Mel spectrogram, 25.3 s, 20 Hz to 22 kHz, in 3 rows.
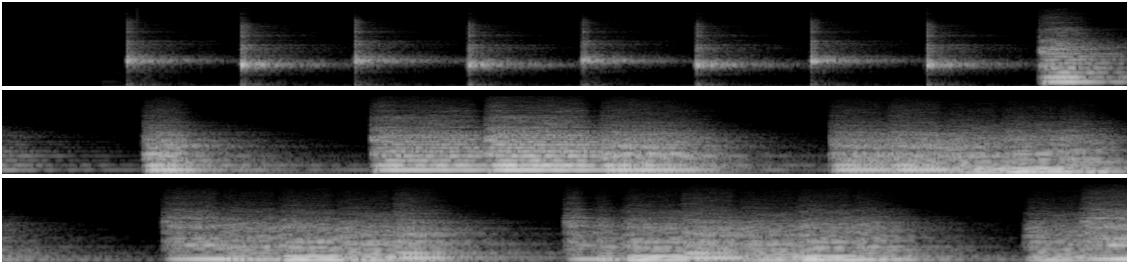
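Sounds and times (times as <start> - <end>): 
cello duet playalong: 7.8 - 8.6, 9.5 - 10.4, 11.2 - 14.0, 14.6 - 17.1, 18.1 - 24.0, 24.6 - 25.3.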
